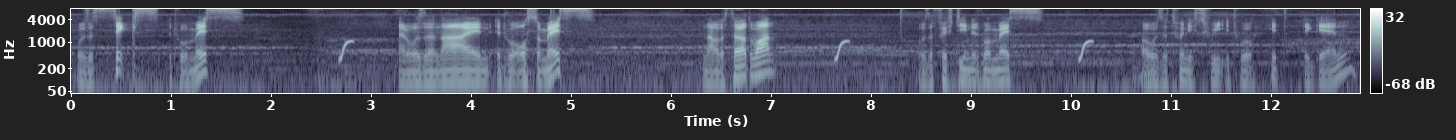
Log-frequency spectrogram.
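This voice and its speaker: A man's voice: deep voice, lively intonation, a little slow, long pauses, over loud music. A man narrating a tabletop roleplaying game as game master, describing scenes and calling out dice results.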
